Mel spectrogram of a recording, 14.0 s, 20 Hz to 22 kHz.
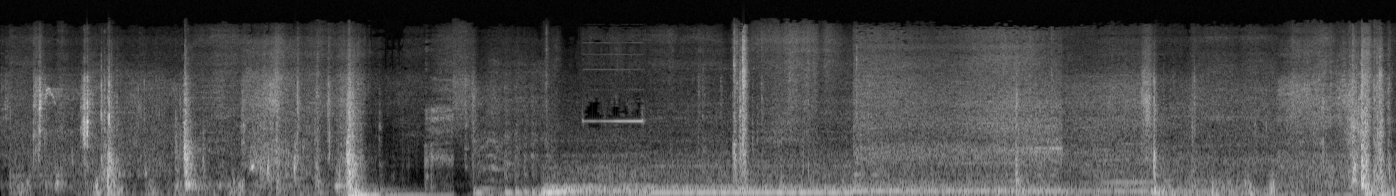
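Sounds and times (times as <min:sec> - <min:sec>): pickup engine starting and idling: 0:04.7 - 0:10.4.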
